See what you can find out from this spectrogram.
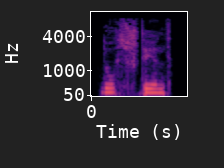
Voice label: "durchstehend", german; adjectives

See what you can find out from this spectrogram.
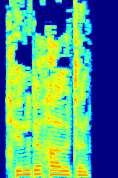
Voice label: "hingehalten", German; adjectives

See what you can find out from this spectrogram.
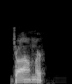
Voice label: "drummer", English; nouns

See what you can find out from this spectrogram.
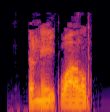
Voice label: "unequaled", english; adjectives

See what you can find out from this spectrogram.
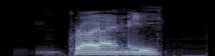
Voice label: "grimy", english; adjectives

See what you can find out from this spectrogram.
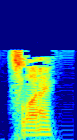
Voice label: "sly", English; adjectives

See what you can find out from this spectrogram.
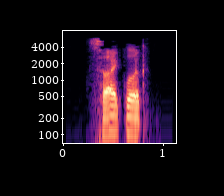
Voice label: "cyclic", English; adjectives

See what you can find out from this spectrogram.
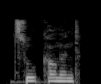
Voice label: "zukommend", German; adjectives

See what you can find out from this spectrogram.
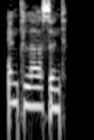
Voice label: "entlassend", German; adjectives

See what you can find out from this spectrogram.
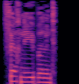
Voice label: "vernebelnd", German; adjectives

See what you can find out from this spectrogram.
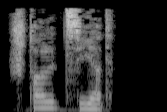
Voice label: "stolziert", German; adjectives

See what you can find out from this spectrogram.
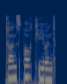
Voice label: "transportierend", German; adjectives

